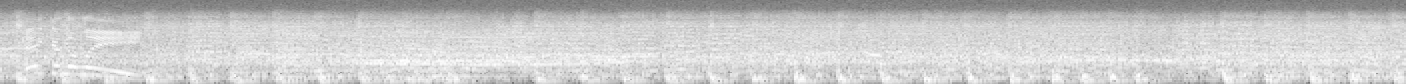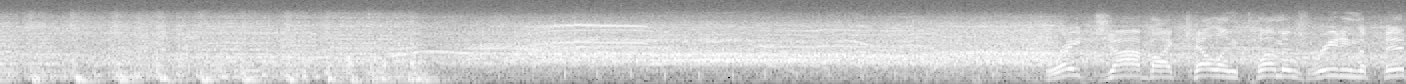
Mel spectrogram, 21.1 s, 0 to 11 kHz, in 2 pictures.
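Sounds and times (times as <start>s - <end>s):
steady drumbeat: 0.0s - 13.9s
crowd cheering: 0.0s - 21.0s
stadium band music: 0.0s - 21.0s.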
